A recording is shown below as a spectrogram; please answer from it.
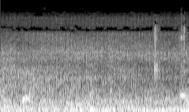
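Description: Pickup truck driving slowly past at close range, its engine a steady low rumble.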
